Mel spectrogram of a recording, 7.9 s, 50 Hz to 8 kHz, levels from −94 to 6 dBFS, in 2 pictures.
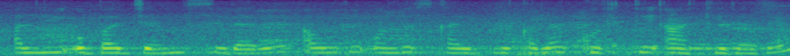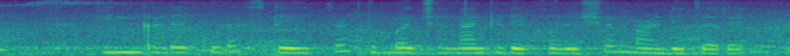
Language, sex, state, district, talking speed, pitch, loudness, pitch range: Kannada, female, Karnataka, Belgaum, 130 wpm, 240 Hz, -19 LUFS, 230-255 Hz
